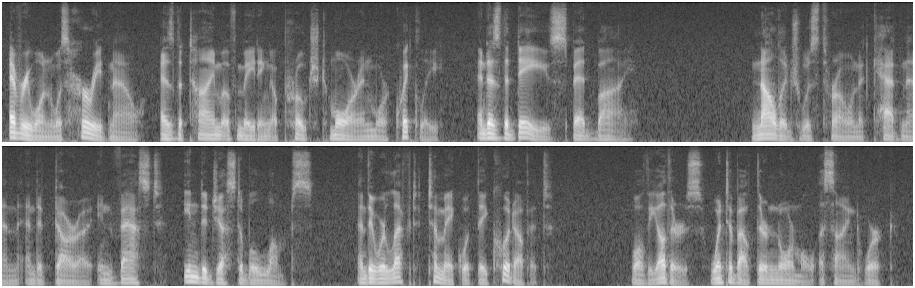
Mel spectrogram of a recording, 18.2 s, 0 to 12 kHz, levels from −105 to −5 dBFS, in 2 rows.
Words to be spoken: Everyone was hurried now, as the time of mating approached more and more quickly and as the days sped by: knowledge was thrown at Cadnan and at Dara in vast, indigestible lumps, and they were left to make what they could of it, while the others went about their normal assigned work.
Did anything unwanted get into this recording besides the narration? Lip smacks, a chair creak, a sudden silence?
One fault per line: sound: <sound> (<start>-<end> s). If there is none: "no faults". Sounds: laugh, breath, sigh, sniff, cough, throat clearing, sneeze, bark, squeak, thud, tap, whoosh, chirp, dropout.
no faults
